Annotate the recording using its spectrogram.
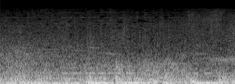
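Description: Deep, continuous rumbling with a noisy rush over it, much like rolling thunder: an animation sound effect for the glowing spirit energy swirling around the meditating characters as they absorb soul bones.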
